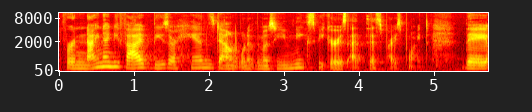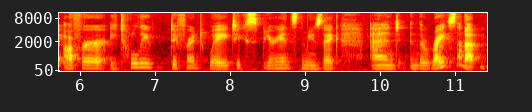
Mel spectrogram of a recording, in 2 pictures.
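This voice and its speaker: Female reviewer, thirties, lower register with strong creak, conversational and emphatic video presenting. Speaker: product reviewer and showroom presenter. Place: indoor showroom with wood-slat wall.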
